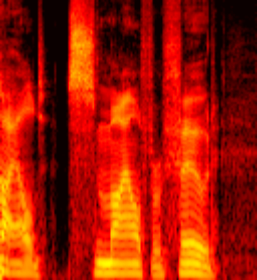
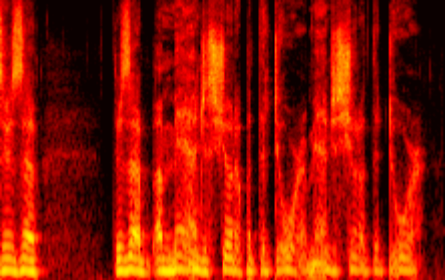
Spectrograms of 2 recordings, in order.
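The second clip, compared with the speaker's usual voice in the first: mock whisper, higher; 4 semitones higher than usual. Retelling a phone call where the caller whispered about an intruder: imitating someone whispering. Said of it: "she's whispering like".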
